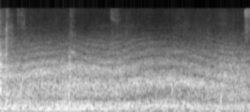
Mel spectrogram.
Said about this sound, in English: That's the traffic to our left.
